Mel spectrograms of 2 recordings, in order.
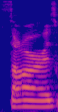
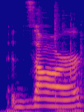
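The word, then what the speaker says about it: tsar: SARS with a zed sound. by the way. Zar, sorry, Zar.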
